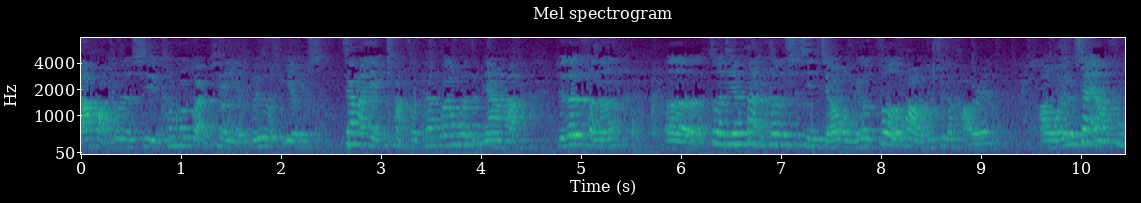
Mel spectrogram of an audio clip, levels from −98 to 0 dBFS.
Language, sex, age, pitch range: Chinese, female, 30-49, 195-300 Hz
